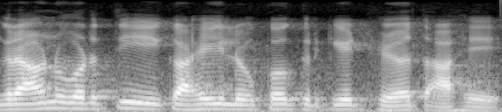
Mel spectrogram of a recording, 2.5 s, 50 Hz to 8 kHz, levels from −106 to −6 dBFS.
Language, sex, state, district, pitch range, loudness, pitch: Marathi, male, Maharashtra, Sindhudurg, 115-140 Hz, -15 LUFS, 130 Hz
